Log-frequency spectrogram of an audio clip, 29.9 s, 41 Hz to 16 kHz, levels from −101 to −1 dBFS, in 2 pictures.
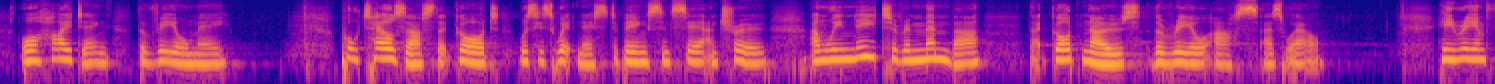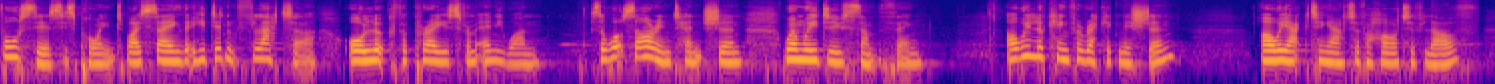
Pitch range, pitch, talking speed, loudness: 180-230 Hz, 200 Hz, 140 wpm, -28 LUFS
